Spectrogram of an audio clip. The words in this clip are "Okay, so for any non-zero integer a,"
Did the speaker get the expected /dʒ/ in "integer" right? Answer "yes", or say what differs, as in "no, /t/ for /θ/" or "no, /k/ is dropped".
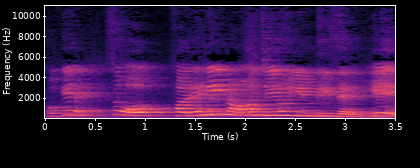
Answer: no, /z/ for /dʒ/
